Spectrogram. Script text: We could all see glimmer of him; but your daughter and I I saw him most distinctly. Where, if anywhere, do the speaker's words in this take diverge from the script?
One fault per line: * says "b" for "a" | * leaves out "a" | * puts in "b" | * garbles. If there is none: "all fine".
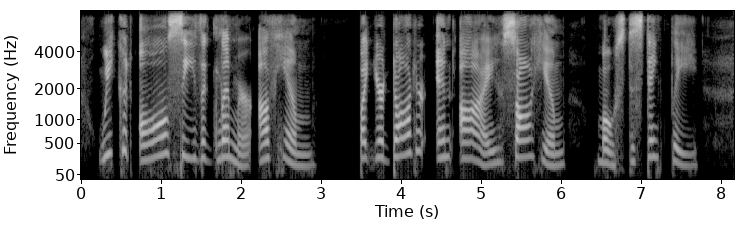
* puts in "the"
* leaves out "I"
